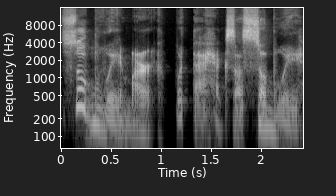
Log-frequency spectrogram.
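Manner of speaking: rough, put-on pirate voice. Taking turns reading names aloud, in a pirate voice. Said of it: "in our best pirate voice".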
